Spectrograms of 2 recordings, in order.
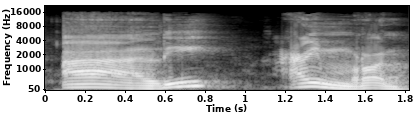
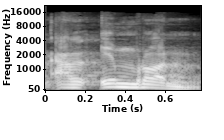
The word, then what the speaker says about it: Ali Imran: Ingat ya, Ali Imran bukan Alimran. Ah, ini sering salah orang bacanya.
